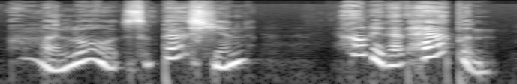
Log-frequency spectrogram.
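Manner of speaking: very high-pitched wife voice; voiced shocked wife. Wife replies on the phone.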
